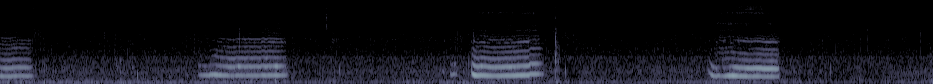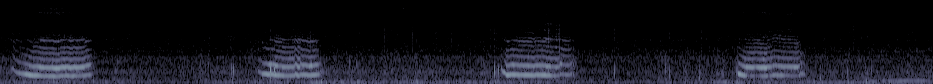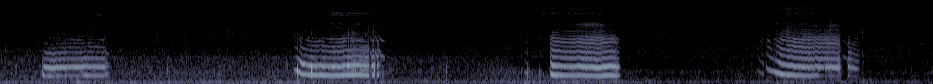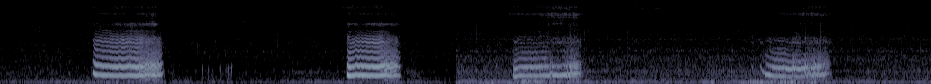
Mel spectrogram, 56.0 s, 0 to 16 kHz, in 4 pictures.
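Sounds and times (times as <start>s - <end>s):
cat snoring squeakily: 0.0s - 0.6s, 3.0s - 4.4s, 6.7s - 8.2s, 10.6s - 11.8s, 14.2s - 15.4s, 17.8s - 18.9s, 21.4s - 22.6s, 25.0s - 26.1s, 28.5s - 29.7s, 32.3s - 33.8s, 35.9s - 37.4s, 39.4s - 40.9s, 43.4s - 44.5s, 47.0s - 48.1s, 49.6s - 50.8s, 53.2s - 54.5s.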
